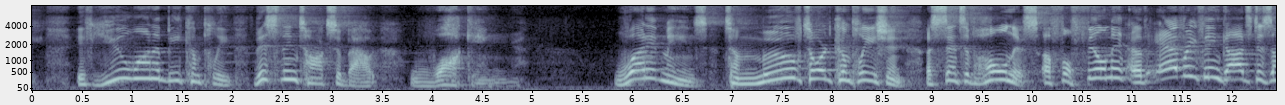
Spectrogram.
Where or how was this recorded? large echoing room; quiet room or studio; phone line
large echoing room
